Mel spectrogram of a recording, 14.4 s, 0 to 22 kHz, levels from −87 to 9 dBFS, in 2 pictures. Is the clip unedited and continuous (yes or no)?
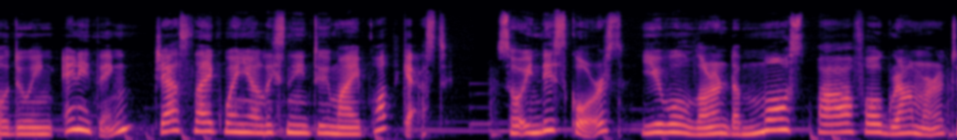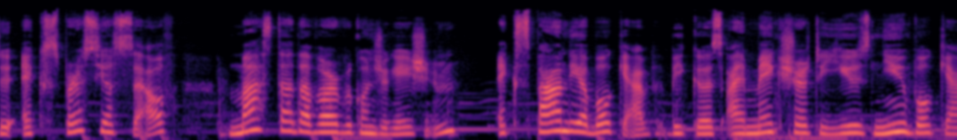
no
